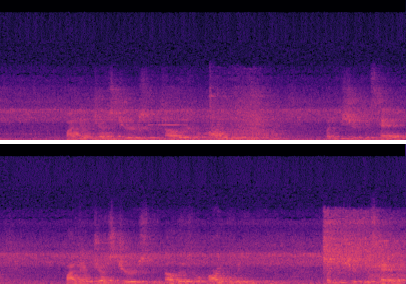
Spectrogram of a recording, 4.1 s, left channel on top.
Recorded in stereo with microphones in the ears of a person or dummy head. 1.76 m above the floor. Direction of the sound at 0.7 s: 15° right (ahead or behind).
